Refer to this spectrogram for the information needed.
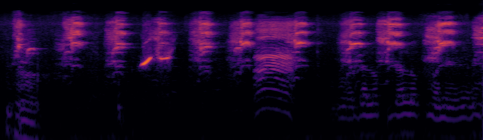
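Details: Harsh, hoarse squawks from pet koleto kept with crows, repeated about twice a second, with one sharp rising whistle and a drawn-out nasal, crow-like note in the middle.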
